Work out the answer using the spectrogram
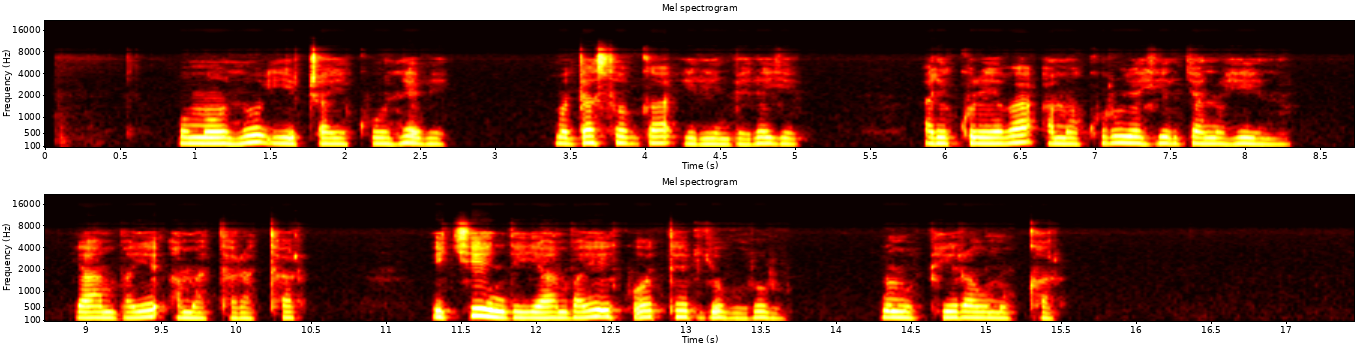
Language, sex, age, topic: Kinyarwanda, female, 36-49, finance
